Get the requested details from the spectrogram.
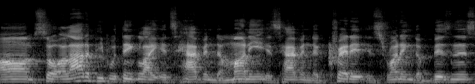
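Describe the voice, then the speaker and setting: A man speaks with a New York accent. His medium-pitched voice has a bright, sharp tone. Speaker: entrepreneur and motivational vlogger. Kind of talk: motivational talk. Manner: fast; casual, filler-heavy.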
